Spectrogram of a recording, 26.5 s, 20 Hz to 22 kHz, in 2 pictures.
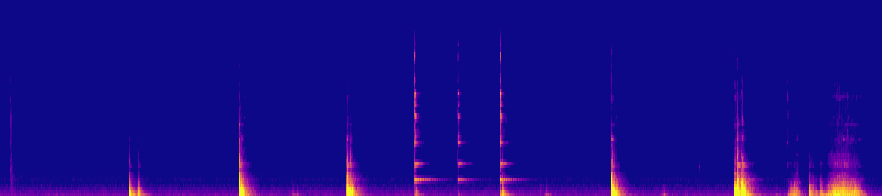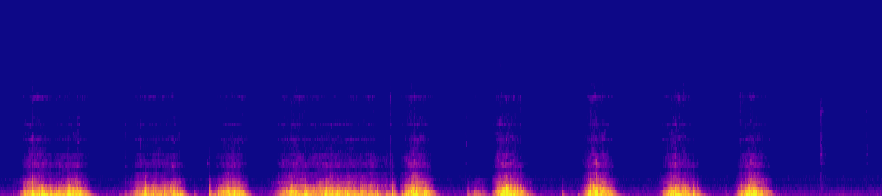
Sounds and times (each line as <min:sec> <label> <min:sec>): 0:01.9 Glass cup on wood 0:02.2
0:06.2 Glass cup on wood 0:07.9
0:06.2 tinking 0:08.0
